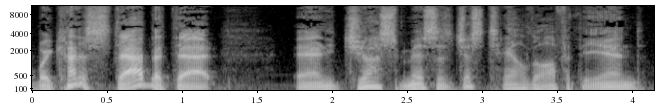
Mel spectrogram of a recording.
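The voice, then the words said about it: Hushed whispering golf commentator voice. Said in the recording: “Why am I whispering?... That was a great golf voice... Why is ... doing his golf voice?”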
